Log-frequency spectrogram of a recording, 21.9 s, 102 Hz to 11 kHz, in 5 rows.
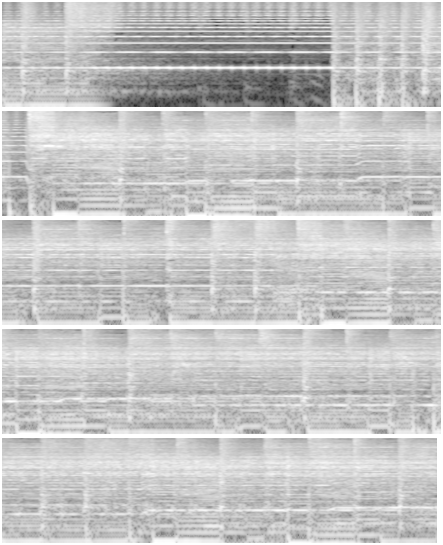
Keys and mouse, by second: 0.5 middle click, 1.6-3.4 drag, 2.7 b, 5.2 x, 6.7 KP_Divide, 7.0-8.9 middle drag, 7.6 Tab, 8.1 a, 10.1-11.9 middle drag, 14.2-21.1 middle drag.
